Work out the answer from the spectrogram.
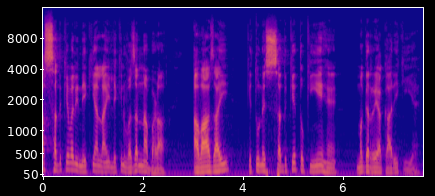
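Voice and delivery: ordinary delivery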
